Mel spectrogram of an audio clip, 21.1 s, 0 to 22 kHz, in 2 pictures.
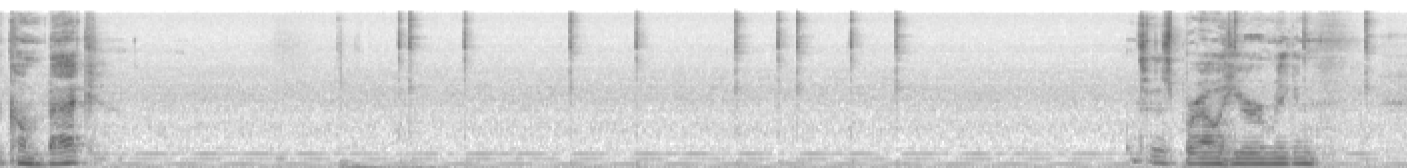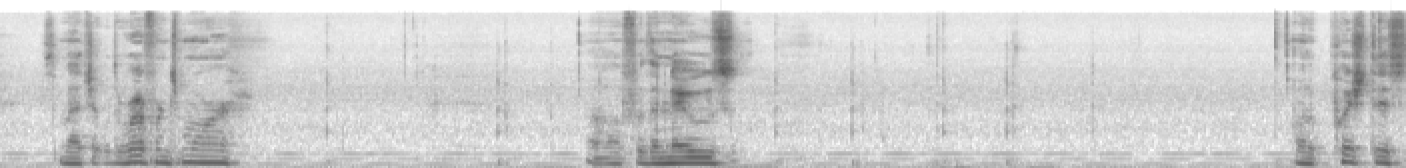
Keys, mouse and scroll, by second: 0.6-1.9 scroll up 3, 2.7 f, 3.1 click, 3.1 click, 3.5 click, 4.9 click, 5.9 click, 6.1 click, 6.5 click, 8.9 f, 9.3 click, 9.9 click, 11.8 scroll down 1, 13.1 middle click, 14.7-15.2 scroll down 1, 15.2 middle click, 16.1 scroll down 1, 16.5 middle click, 17.7 shift+middle click, 18.5-19.0 scroll up 3, 20.2 click.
